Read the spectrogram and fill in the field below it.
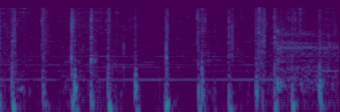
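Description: Horse hooves clip-clop at a steady walking rhythm in Kingdom Come: Deliverance, a dozen or so distinct close hoofbeats with no talking over them.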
